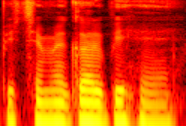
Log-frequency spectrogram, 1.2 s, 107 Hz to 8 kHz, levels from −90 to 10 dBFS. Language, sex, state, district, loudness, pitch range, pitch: Hindi, male, Arunachal Pradesh, Longding, -17 LUFS, 115-120 Hz, 120 Hz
